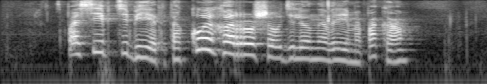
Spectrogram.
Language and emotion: Russian, positive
